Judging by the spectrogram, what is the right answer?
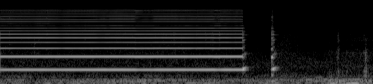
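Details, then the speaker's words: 1986 Suzuki Samurai turbo diesel; glow plug warm-up buzzer holds a steady high buzz about two and a half seconds then cuts off before cranking. "get the glow plugs i usually hold it till the buzzer turns off"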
